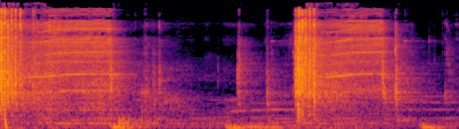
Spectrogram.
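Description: Bursts of an impact or power tool loosening a reverse-thread hub nut on a Harley Tri-Glide motorcycle in a garage, two or three loud rattling whirs separated by quieter pauses and clinks.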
